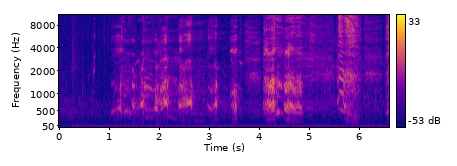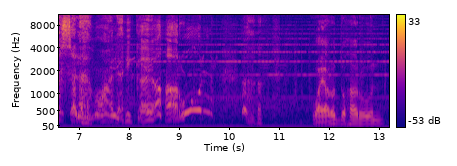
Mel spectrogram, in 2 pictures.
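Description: An elderly man speaks calmly.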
